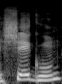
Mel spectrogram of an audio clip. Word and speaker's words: Segun: By Shegun. So Shegun is spelled SEGUN and last name is Johnson.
